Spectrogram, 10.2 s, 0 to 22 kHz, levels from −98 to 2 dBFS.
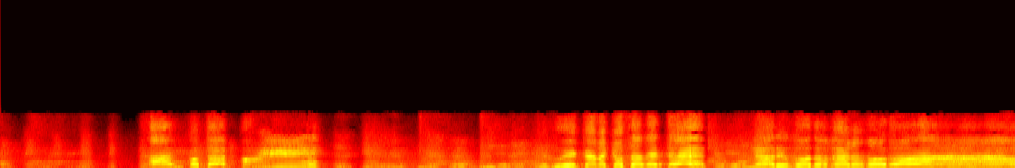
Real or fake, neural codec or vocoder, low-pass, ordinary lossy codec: fake; codec, 24 kHz, 0.9 kbps, WavTokenizer, large speech release; 7.2 kHz; MP3, 32 kbps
